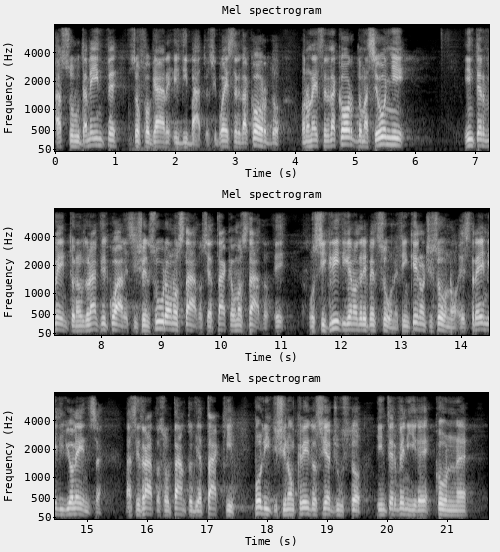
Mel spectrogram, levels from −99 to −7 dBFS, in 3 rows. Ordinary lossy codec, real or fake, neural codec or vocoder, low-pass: none; fake; codec, 44.1 kHz, 7.8 kbps, Pupu-Codec; 7.2 kHz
